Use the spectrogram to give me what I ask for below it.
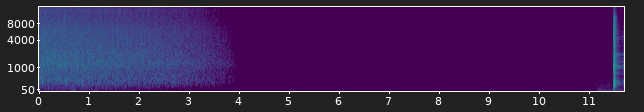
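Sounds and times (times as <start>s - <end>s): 
steady rain falling in a dense hissing patter: 0.0s - 4.0s.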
